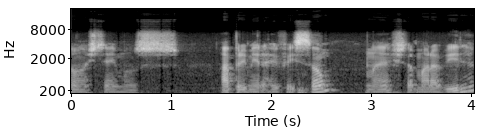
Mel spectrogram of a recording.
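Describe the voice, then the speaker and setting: A man speaks against noticeable background noise. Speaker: Spanish teacher. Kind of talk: video lesson, exam review. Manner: casual, conversational.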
